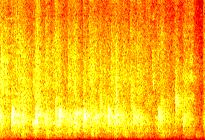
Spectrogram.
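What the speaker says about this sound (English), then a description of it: "a round of applause" Steady audience applause at an evening lecture event, a dense wash of many hands clapping continuously at moderate distance, fairly quiet and unbroken throughout.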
